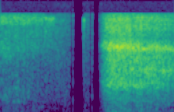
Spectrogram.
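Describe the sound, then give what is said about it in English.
A deep breath in rises after a brief silence as a steady, airy rush of inhaled air that lasts to the end, following fainter breathy noise at the start. “Take this moment to breathe in.”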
